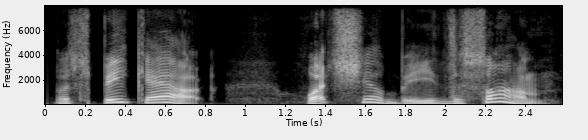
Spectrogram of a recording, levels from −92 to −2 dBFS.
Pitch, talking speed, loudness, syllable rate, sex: 165 Hz, 160 wpm, -20 LUFS, 4.1 syllables/s, male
